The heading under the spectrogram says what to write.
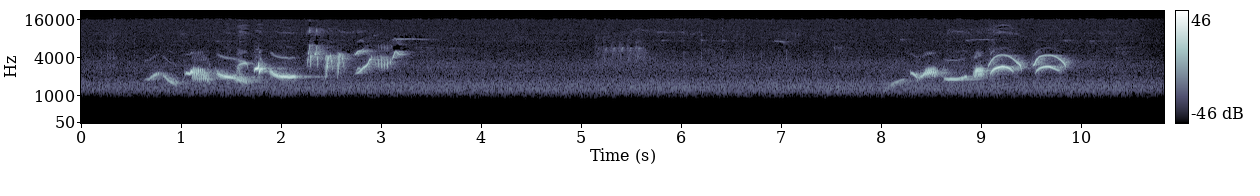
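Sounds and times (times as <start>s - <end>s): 
common blackbird Turdus merula fluty whistled phrase: 0.7s - 3.2s, 8.1s - 9.9s.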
